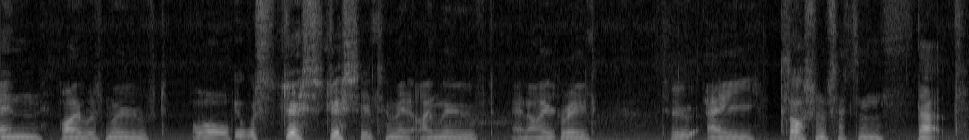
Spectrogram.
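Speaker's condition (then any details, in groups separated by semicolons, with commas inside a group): Cerebral palsy; mild, affects muscles and speech; mild disability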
